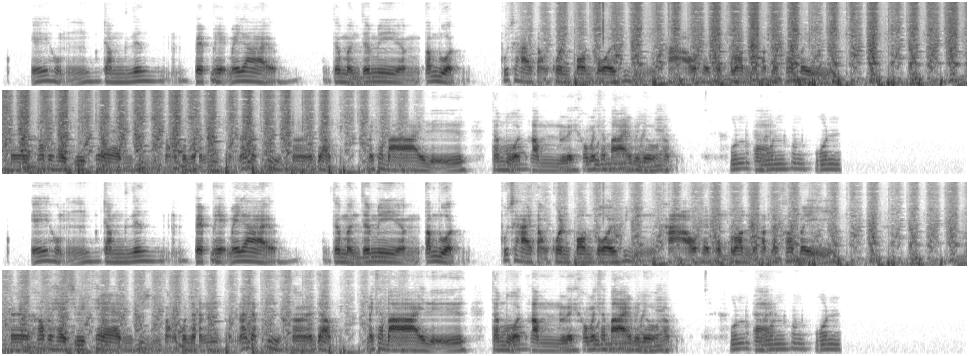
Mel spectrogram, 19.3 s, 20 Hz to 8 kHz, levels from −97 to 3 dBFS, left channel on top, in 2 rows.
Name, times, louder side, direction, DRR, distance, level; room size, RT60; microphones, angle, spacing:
voice 1, 0.3-2.9 3.2-4.6 5.0-8.4 9.7-13.0 13.3-14.3 14.6-16.4 17.2-17.4, right 3 dB, 85° right, 2.8 m, -25 dB
voice 2, 3.4-3.9 9.5-10.7 11.4-11.5 13.6-13.7 14.6-14.9 15.2-16.3 16.9-18.0, right 1 dB, 15° right, 2.6 m, -37 dB
sound 1, 5.2-13.8, left 8 dB, 75° left, 0.5 m, -28 dB
head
